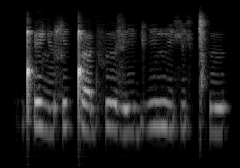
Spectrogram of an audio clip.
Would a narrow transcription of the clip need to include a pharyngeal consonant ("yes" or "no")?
no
